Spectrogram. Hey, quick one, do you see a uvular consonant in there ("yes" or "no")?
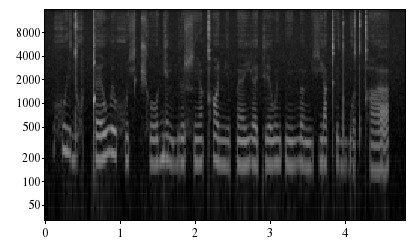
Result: yes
